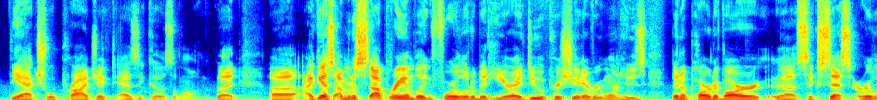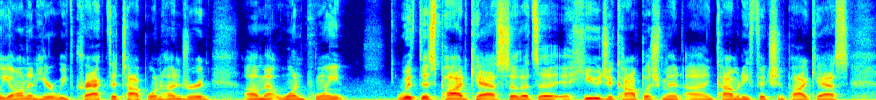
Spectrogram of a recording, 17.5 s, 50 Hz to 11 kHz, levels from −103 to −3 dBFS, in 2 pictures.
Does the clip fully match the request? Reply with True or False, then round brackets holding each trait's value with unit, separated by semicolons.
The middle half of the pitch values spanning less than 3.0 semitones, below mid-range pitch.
True (2.4 semitones; 110 Hz)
